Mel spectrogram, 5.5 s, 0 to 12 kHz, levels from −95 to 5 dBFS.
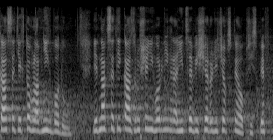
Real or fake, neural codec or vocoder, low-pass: real; none; 9.9 kHz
